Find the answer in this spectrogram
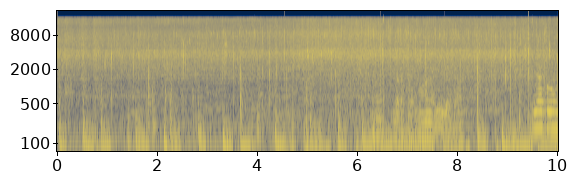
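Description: Raw ground-beef burger patties sizzling in hot oil in a nonstick frying pan, a steady hiss with frequent small pops and crackles. The sizzle grows a little louder about halfway through, once a second patty is in the pan.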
